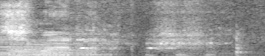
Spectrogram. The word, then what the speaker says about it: Slammin: Slammin door, no G on the end of Slammin. No hard G or soft G. No G at all.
